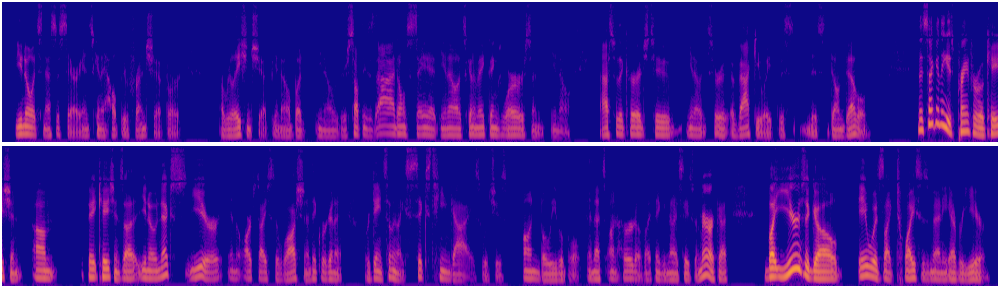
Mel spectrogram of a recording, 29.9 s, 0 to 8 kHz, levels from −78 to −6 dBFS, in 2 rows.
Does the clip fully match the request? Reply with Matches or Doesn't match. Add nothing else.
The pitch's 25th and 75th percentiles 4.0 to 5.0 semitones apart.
Doesn't match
